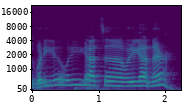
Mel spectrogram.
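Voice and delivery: high-pitched inquisitive customer; imitated curious customer. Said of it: "and she goes".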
